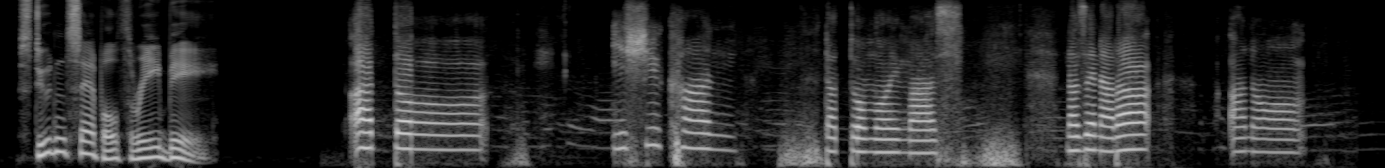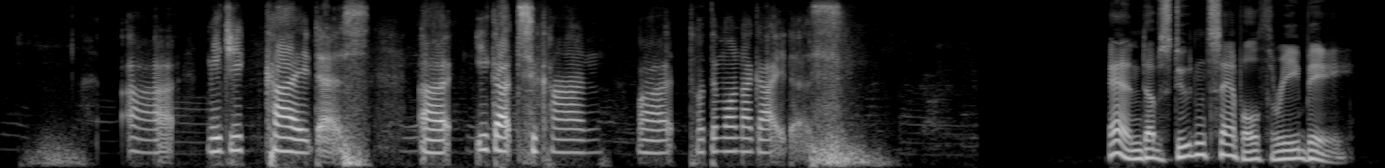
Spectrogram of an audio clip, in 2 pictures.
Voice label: japanese conversation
